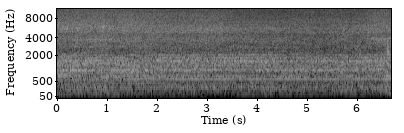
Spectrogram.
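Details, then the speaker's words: 1991 Hoover Elite 350 upright vacuum, model U4463-9, 5-amp motor, with a replacement side-zip bag: loud steady high-pitched whir with even airflow rush, no surging or rattles, quieter than 7-amp versions; runs normally and self-propels. "now typical elite fashion these things are pretty loud when they're running so headphone users i advise turning down your volume but one cool thing about the noise level since this is a lower amperage model it doesn't make as much noise compared to the seven amp counterparts"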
